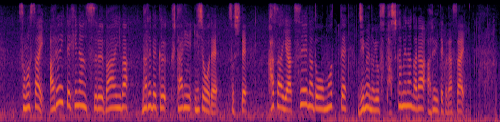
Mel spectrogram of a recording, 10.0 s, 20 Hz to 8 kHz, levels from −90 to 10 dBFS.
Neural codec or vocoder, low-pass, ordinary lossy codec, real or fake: none; 7.2 kHz; none; real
